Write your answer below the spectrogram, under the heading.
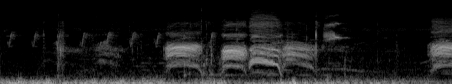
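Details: Crows contesting food give several harsh caws in a quick cluster mid-recording, with fainter calls before and one more at the end, over rumbling low noise.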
